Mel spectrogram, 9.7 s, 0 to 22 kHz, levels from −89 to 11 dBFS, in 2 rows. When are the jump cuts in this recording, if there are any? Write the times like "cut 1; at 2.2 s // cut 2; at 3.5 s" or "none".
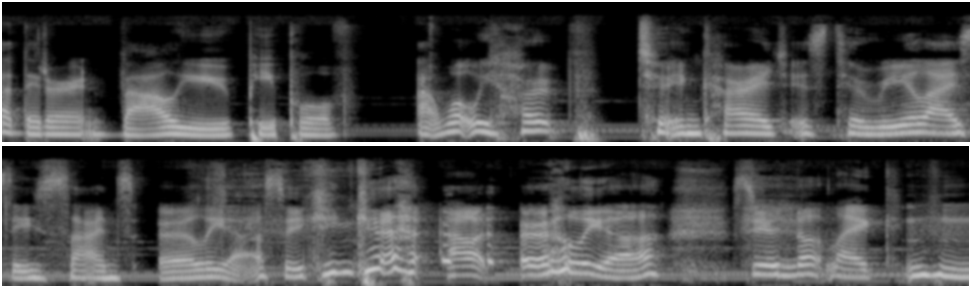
cut 1; at 1.7 s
